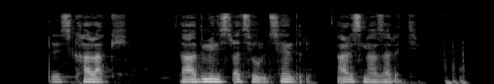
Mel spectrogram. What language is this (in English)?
Georgian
